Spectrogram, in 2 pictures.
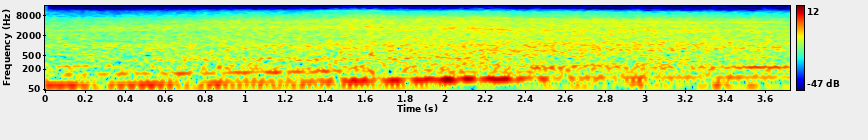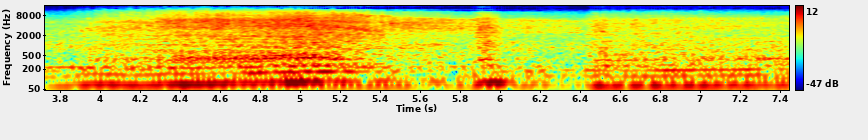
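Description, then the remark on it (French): Racing truck engines, set further back than in the original tractor units, rumble and rev continuously at a race track, a deep steady drone that swells into a louder, brighter roar midway before settling back. No one speaks. “Il y a du beau camion quoi. Et on voit à quel point où ils ont poussé vraiment le délire de la course à fond.”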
